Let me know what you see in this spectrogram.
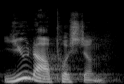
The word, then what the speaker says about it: Utnapishtim: The hero's name is spelled UTNAPISHTIM. I didn't know how to pronounce that. I looked it up. It's called, you pronounce it, you now pushed him. Something like that, close.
